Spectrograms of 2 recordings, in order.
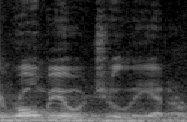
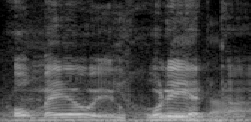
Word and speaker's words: Romeo y Julieta: Can't say Romeo and Julieta. Romeo y Julieta. Perfect pronunciation. Gotta have it right.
